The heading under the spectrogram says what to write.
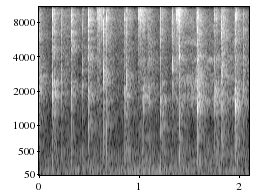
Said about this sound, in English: So let's give a golf clap to... A golf clap.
